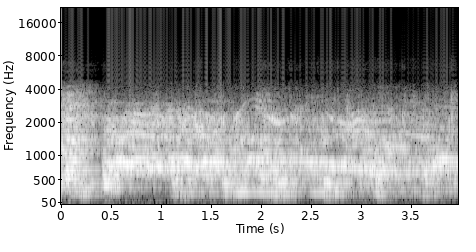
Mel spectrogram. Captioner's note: cheering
